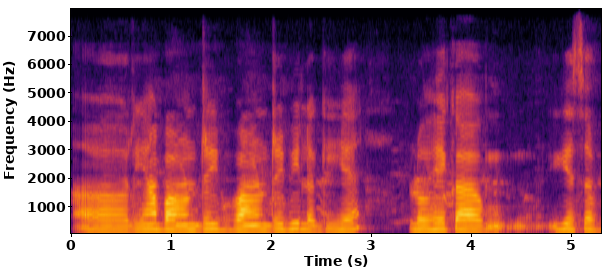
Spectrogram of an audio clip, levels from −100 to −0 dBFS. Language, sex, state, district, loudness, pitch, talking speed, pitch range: Hindi, female, Chandigarh, Chandigarh, -18 LUFS, 185 Hz, 135 wpm, 175-205 Hz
